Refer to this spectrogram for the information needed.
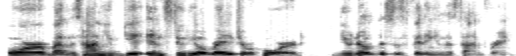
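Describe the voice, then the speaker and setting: Very creaky, husky woman moderating. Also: on the low side, steady tone, normal speed, poor audio. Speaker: panel moderator. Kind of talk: casual moderating, relaying audience questions. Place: room at home, indoors. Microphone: video call.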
